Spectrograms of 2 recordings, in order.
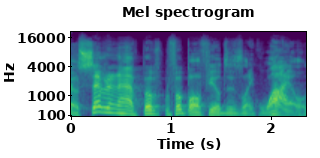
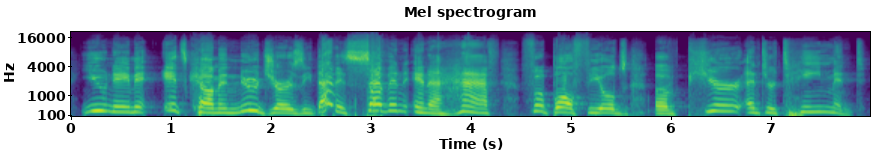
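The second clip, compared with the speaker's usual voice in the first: hype announcer; 9 semitones higher, 9 dB louder than usual. Acted. Hyped promo announcement.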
